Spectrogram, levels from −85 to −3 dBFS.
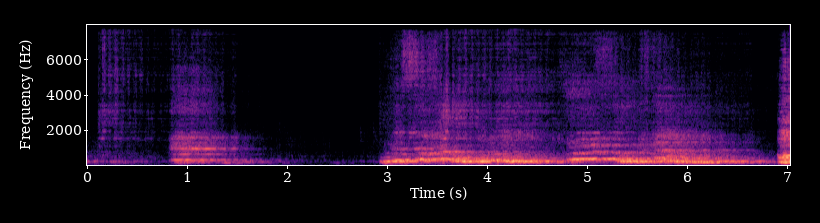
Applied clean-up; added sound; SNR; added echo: neural separator model SepFormer DNS4.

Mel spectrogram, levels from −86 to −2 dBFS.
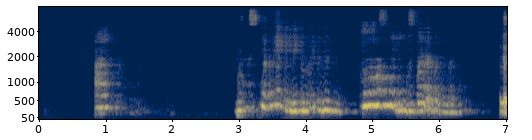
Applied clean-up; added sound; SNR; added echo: neural mask model DeepFilterNet 3.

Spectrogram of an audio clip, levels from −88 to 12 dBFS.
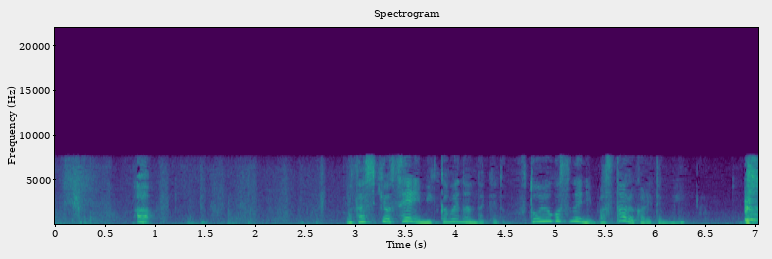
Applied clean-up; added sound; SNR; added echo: none; none; none; none.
